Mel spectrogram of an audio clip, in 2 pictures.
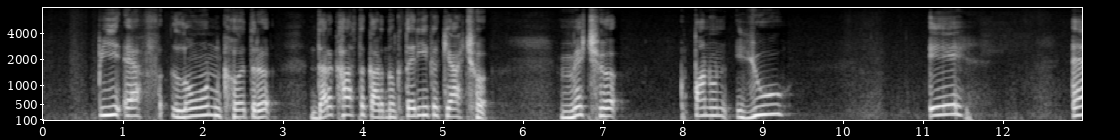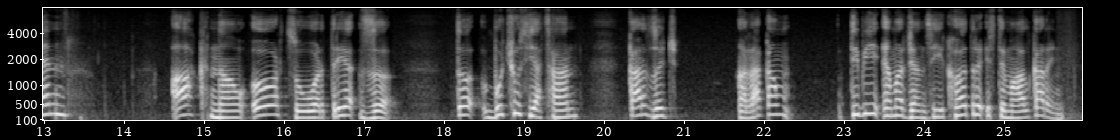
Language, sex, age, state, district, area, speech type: Kashmiri, male, 45-60, Jammu and Kashmir, Srinagar, urban, read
